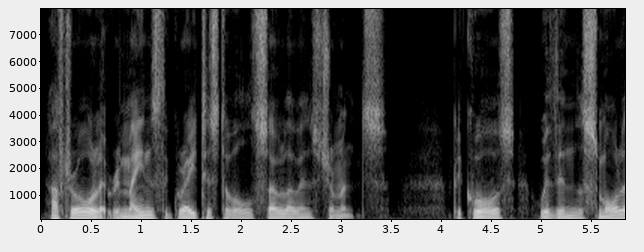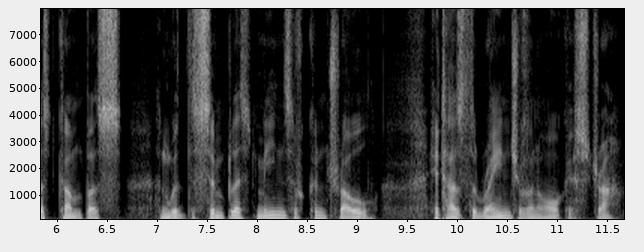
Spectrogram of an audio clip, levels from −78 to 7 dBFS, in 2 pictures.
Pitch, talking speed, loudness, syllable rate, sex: 100 Hz, 150 wpm, -18 LUFS, 4.6 syllables/s, male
